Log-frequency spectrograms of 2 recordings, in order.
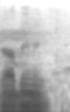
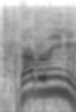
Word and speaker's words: Garbarini: Nice work, Raina Garbini. Good tap. Garbarini. I said it wrong twice again.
